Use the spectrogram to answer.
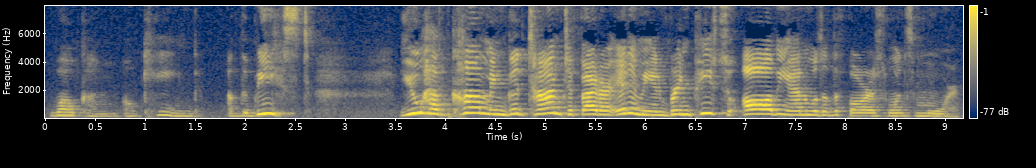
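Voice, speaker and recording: Woman as an earnest, high-voiced storybook tiger. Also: big pitch swings, a little slow, a bit bright, heavily acted. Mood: respectful, formal. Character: big male tiger, respectful, anxious spokesman of forest beasts.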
